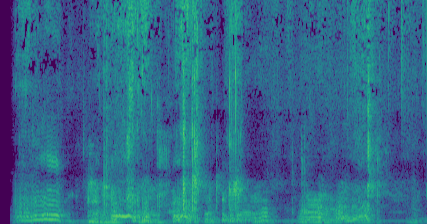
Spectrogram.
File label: dogs playing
